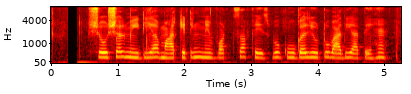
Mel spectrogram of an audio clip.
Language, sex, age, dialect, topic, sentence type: Hindi, female, 18-24, Garhwali, banking, statement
